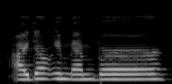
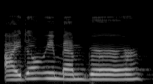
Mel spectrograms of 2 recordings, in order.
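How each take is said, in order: Both takes have the same delivery.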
